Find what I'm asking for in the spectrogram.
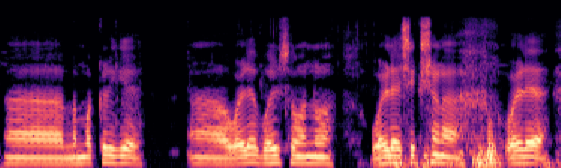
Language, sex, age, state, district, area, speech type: Kannada, male, 30-45, Karnataka, Koppal, rural, spontaneous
